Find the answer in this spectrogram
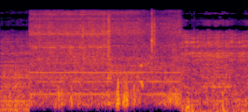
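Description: Electric motor of a motorized case prep center running steadily, spinning a primer-pocket cleaning brush inside a fired brass case. A few light clicks come near the middle.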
